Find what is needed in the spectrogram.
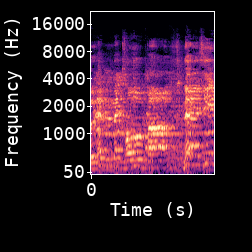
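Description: Live folk song: acoustic guitar played with singing, amplified through a PA.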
